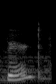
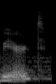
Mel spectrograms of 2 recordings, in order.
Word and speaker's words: Wyrd: company that made the minis the company called weird if i'm pronouncing correctly this kind of hard name but it's called weird w r d really cool and we got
